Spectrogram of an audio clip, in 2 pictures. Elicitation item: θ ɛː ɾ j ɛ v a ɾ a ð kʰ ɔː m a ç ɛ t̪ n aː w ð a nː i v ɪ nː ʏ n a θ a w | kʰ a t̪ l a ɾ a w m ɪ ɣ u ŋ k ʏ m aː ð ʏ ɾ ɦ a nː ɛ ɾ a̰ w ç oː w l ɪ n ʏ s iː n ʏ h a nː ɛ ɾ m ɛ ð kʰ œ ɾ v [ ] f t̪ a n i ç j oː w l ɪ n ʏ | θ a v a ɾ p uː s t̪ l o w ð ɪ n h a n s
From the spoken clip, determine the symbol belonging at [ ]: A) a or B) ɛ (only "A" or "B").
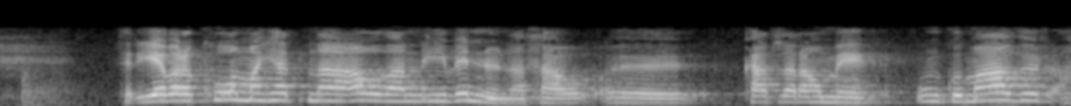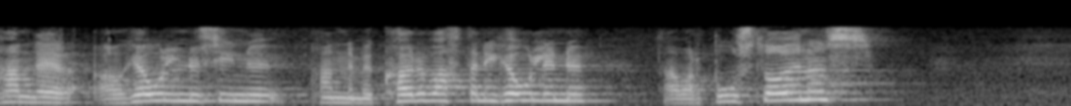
A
